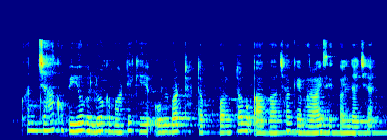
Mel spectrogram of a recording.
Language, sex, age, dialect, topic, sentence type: Maithili, male, 18-24, Bajjika, agriculture, statement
